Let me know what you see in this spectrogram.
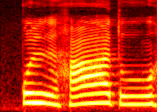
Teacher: تو پہ واو مدہ دو حرکت کھینچ کے پڑھیں گے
